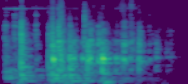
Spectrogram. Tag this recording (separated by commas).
Coin (dropping), Wood, Domestic sounds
